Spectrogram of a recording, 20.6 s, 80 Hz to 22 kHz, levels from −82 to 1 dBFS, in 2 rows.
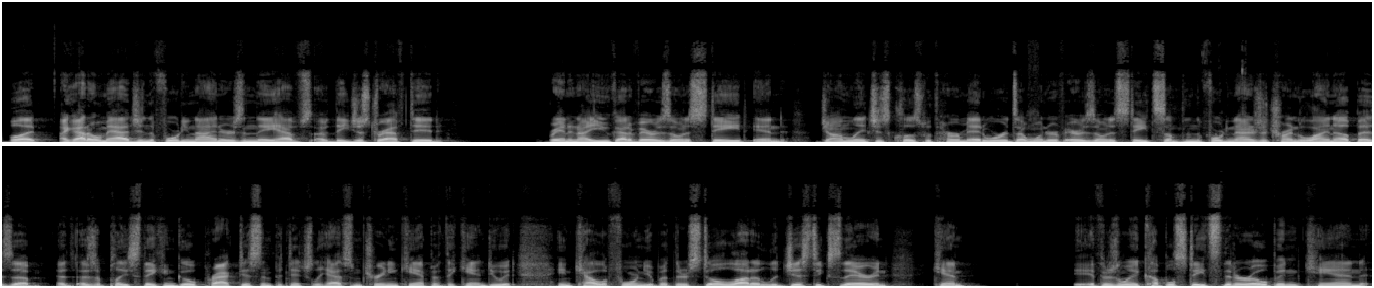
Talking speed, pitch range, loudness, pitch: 240 wpm, 95-110 Hz, -26 LUFS, 105 Hz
